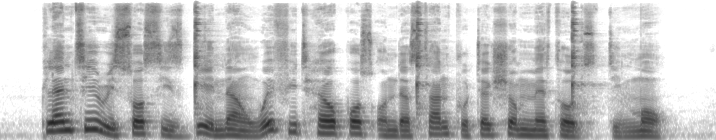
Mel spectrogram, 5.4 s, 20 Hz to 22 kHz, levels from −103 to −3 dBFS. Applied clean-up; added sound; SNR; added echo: none; Cutlery, silverware; 11 dB; none.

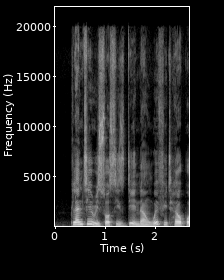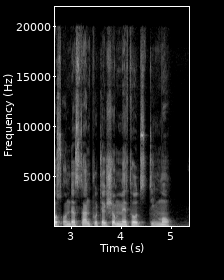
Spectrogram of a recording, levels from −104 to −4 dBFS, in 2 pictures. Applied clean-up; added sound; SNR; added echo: none; none; none; none.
